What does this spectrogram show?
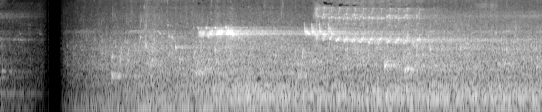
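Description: Faint birdsong over quiet background hiss: a short clear call about three seconds in, then a rapid trill that falls slightly in pitch and fades over the next second or two. The first second and a half is dead silence.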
